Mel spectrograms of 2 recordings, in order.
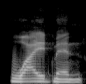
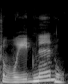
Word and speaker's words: Weidman: uh w d m an which could be widman or Weedman depending on which how which depending on your pronunciation and either one felt right so I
